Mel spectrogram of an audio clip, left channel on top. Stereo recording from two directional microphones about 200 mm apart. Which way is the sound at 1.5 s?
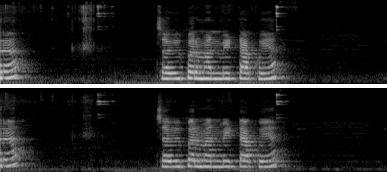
45° left (ahead or behind).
